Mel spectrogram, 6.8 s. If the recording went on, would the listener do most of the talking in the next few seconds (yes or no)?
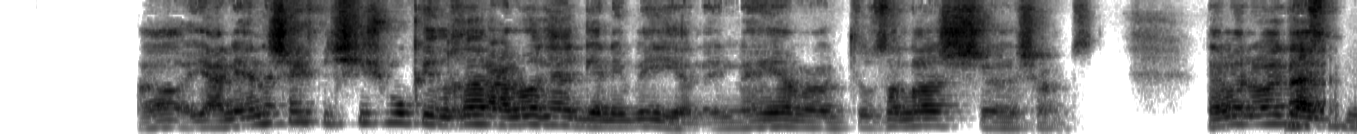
no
